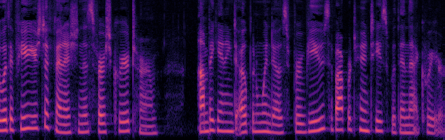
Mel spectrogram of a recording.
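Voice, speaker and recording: With a Kentucky accent, a woman talks fairly quickly at a medium pitch with ordinary pitch variation, on a very clean recording with a silent background. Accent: Kentucky Southern US. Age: 40s. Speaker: podcaster. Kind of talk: personal reflective monologue.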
